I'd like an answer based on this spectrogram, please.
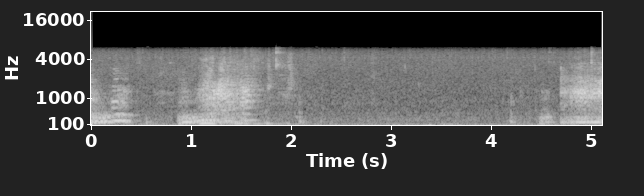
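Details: Two pet dogs playing, a shih tzu/pomeranian cross named Cooper and a miniature schnauzer named Millie; low rough growls in bursts with short pauses between, snarls rising near the start and again at the end.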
